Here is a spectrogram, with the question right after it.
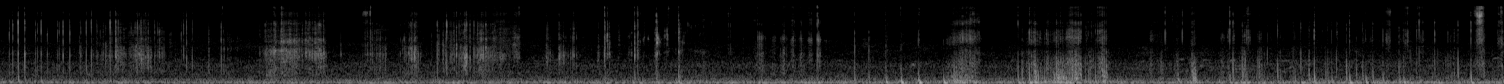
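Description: Short white fingernails scratch across a solid, wet, mottled outdoor concrete slab, producing dry, gritty scraping bursts over a steady low background rumble. Occasional brief, bright ticks stand out where the nails catch the rough surface.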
